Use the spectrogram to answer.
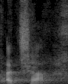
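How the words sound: It sounds polite, calmly agreeing.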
